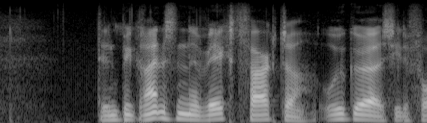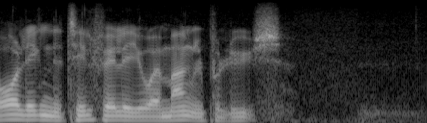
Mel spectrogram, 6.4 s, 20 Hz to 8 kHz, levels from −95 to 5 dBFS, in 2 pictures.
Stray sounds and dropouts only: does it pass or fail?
pass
